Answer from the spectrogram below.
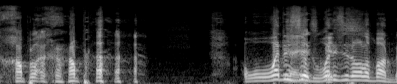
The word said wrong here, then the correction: Rapla: It's Gapla. So the actual spelling is R-A-P-L-A, Jinga, J-I-N-G-G-A, right? So the way we pronounce the R sound is, it sounds Ga, you know, and that's how in Penang, you know, right up to Perlis and all that, you know, you hear people pronouncing the R tone like that.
